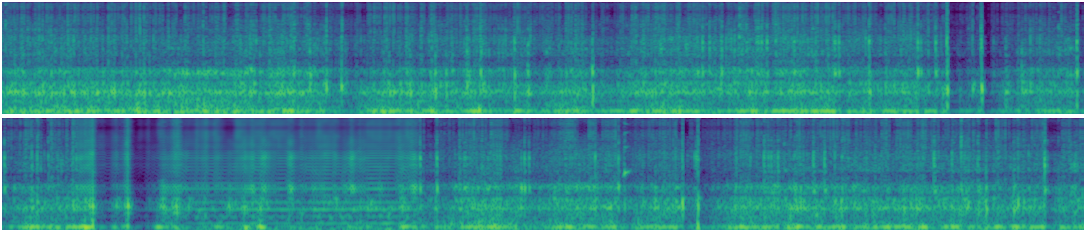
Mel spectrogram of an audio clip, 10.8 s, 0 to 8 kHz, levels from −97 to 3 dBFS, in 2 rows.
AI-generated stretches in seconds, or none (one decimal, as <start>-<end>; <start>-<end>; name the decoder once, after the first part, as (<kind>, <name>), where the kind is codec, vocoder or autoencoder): 5.8-7.5 (vocoder, Vocos)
